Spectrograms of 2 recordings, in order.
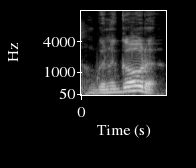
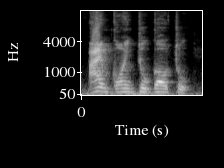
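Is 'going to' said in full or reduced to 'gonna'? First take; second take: reduced; full. First: Going to is reduced to gonna with a schwa. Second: Going to is said in full, each sound pronounced. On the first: The speaker calls it right. "it should be schwa here. Gonna" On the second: The speaker calls it wrong. "if you pronounce this"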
